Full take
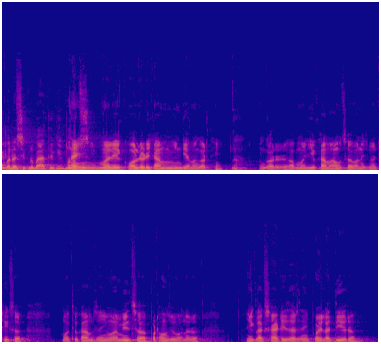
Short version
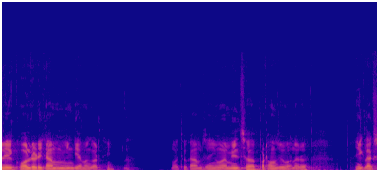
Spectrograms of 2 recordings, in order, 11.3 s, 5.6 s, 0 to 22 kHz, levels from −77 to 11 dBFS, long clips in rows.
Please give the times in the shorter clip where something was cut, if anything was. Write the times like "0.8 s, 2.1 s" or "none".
2.1 s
